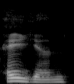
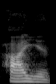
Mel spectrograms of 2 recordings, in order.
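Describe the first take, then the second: First: The first syllable sounds like the letter A. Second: The first syllable sounds like the word eye. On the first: The speaker calls it wrong. "It's it's letter A, but it's not Ayin" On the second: The speaker calls it right. "like E Y E, like your eyeball"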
